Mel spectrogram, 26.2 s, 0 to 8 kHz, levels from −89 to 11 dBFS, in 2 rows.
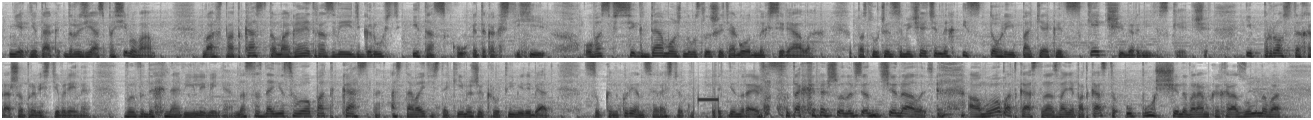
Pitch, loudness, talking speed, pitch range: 110 Hz, -10 LUFS, 160 wpm, 95-125 Hz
